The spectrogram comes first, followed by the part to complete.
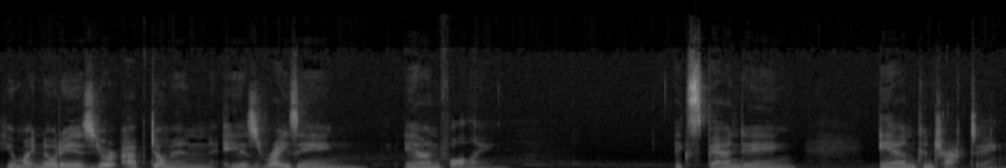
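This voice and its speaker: A woman guiding a meditation in a gentle, soothing, soft-spoken way with long pauses. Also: mid-range voice, steady tone. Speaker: meditation guide. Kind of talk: guided meditation narration.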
